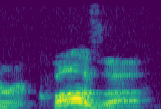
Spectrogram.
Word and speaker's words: Rayquaza: It's Rayquaza. It's Quaza. Quaza. Quaza. Quaza. How do you pronounce it? That's how you pronounce Rayquaza. Rayquaza.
